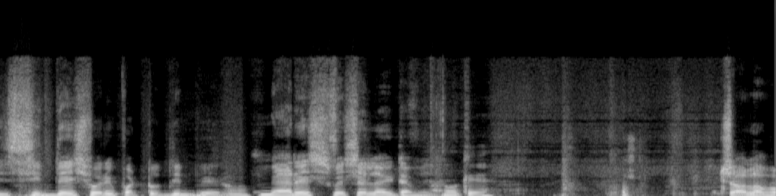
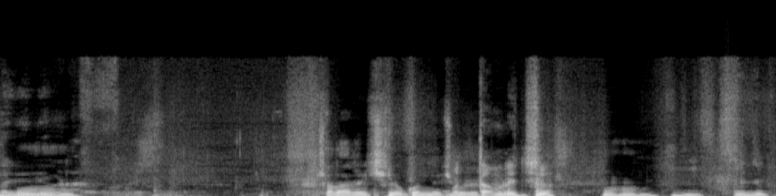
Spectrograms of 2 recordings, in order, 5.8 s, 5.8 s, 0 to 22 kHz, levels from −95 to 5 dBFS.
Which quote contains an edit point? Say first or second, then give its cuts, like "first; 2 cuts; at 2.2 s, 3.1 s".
first; 1 cut; at 1.8 s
